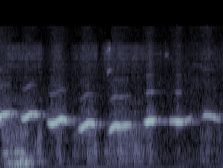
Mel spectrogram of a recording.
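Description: Whistling by one person: a short run of several clear, steady notes at a fairly high pitch, evenly spaced and alone with no talk.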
